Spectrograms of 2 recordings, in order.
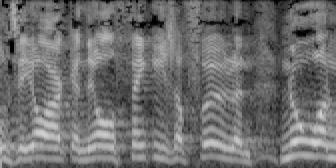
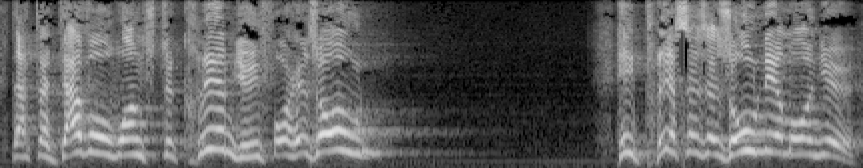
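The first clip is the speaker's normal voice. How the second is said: raised, forceful sermon delivery; preaching; 5 semitones higher, 6 dB louder than usual. Real, not acted. Preacher warning how the devil claims you, forceful preaching.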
